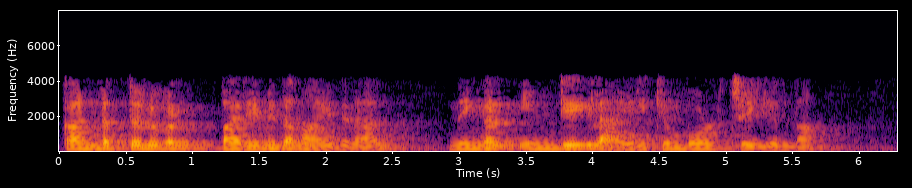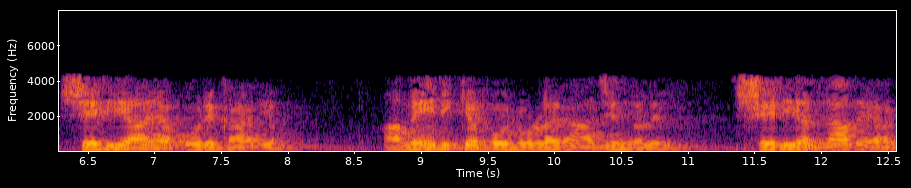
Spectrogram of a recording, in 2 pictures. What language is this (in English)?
Malayalam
